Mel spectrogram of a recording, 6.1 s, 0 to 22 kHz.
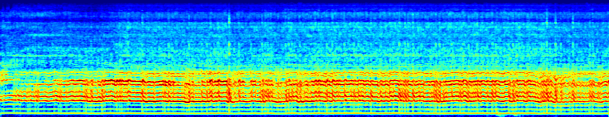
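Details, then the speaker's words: Kyosho Mini Inferno ST nitro engine (.09): slow, slightly lumpy tick-over buzz; idle speed set a bit too low and being turned up. "Bit too low. Let's turn it up a little bit. It was a little bit too low. I was trying to get the tick over just right."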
